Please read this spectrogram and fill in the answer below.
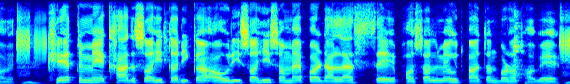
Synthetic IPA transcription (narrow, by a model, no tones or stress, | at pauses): bḛkʰet̪mekʰad̪səɦit̪əɾikaʔəʊɾisəɦisəməjpəɾɖalasepʰəsəlmeut̪pad̪ənbəɽ̤ət̪ɦɔbe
